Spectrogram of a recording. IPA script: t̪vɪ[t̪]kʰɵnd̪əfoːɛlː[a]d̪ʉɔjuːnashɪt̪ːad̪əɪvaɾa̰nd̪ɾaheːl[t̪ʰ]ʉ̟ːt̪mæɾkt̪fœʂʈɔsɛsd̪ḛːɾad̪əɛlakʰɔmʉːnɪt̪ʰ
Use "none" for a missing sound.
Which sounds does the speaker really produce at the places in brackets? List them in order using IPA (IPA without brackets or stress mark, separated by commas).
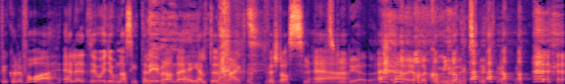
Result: none, ə, t̪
